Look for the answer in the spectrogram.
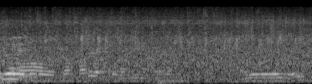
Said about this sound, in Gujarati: થોડી આ વરસાદ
